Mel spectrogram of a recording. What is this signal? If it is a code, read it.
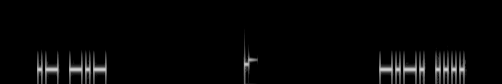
Morse code, heard as a keyed tone, about 30 wpm, 700 Hz. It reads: AK CH
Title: Top Two Letter Combinations in Words 30wpm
